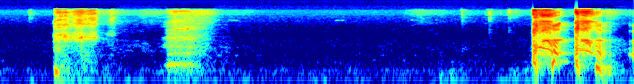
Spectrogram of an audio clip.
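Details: Two single coughs, a pause, then a quick double cough in a quiet room; the livestreamer is sick and thinks it is the flu, with body aches, burning eyes and a raspy voice.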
